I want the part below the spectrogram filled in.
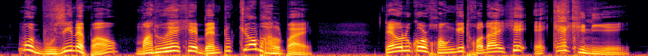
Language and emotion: Assamese, disgusted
